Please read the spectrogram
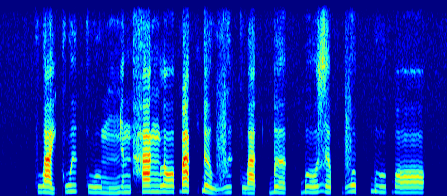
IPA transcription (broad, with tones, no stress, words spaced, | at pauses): kwa˧˩jkwɨ˧ kwu˨˩mɲə˧n ha˧ŋ lɔ˧ɓa˦˥k̚ɗə˧˩w vɨ˧kwa˨˩t̚ ɓəː˨˩k̚ɓo˨˦zə˨˩p̚vo˦˥p̚ ɓu˧ɓɔ˧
